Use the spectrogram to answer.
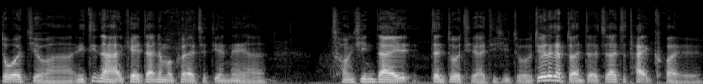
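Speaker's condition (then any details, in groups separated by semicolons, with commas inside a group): Hearing impairment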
